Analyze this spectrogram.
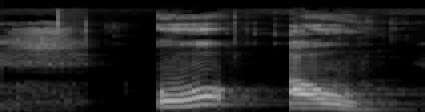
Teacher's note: ओ औ, इन दोनों वर्णों का उच्चारण स्थान कंठ और होठ होते हैं।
